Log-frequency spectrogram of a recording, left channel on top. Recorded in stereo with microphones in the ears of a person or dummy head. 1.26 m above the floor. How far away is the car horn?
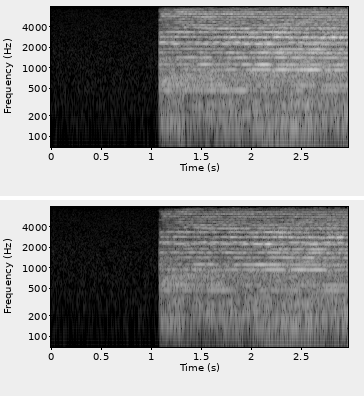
About 3.5 m.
